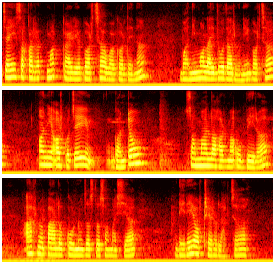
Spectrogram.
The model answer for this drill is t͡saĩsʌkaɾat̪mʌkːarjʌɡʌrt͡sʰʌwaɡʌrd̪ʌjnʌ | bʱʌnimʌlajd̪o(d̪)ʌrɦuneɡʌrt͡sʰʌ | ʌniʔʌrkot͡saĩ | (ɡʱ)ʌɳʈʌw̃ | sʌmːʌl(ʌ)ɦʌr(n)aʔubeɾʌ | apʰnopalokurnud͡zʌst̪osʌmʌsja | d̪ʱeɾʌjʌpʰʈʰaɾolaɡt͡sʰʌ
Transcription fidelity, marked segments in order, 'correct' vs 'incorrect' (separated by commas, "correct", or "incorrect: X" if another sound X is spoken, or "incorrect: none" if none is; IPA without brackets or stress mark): correct, correct, correct, incorrect: m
